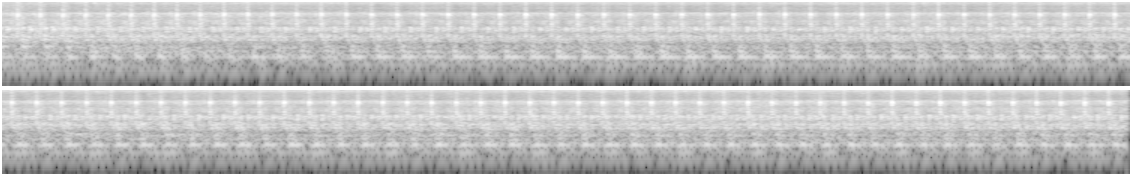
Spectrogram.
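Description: Steady light knock about four times a second over a small three-cylinder idle, sharp and metallic up top, pointing to a worn camshaft.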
